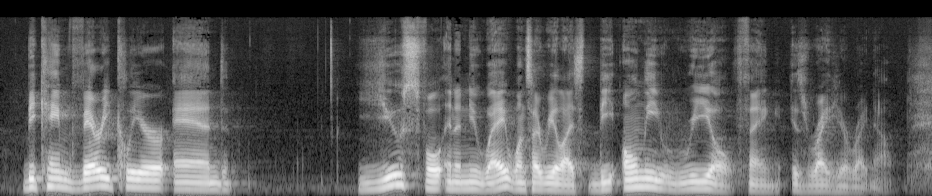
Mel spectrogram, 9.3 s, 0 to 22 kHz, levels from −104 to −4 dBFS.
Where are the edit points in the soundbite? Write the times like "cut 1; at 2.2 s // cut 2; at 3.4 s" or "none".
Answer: none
